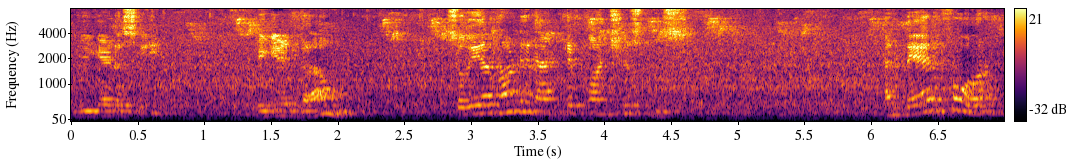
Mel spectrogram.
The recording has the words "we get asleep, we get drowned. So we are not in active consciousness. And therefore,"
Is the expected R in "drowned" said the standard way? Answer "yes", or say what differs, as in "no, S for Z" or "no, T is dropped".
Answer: no, R is dropped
